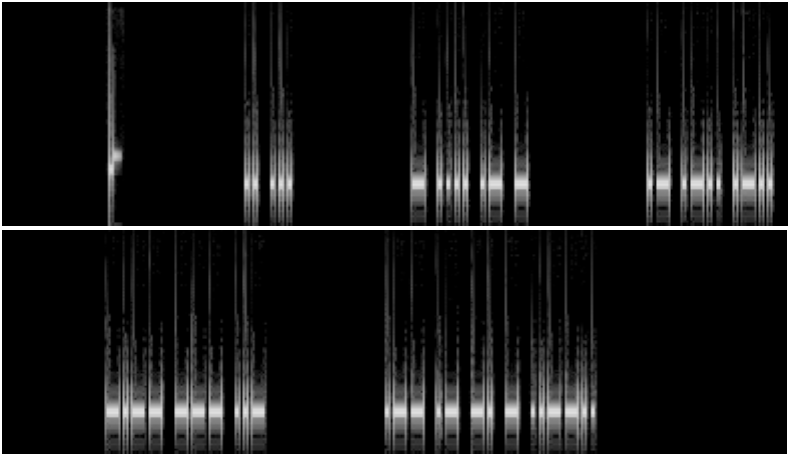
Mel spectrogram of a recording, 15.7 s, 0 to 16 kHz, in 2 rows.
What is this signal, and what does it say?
Morse code, heard as a keyed tone, about 28 wpm, 700 Hz. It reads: IS THAT ALL YOU WANT?
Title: 4x Word-Spacing - Sentences from Top 200 Words - 28wpm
